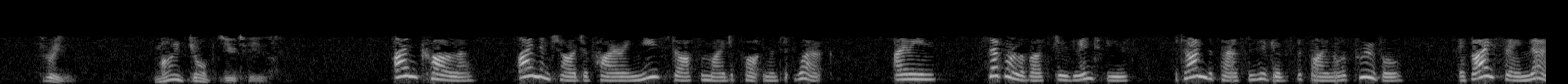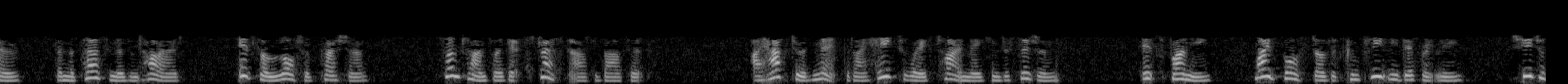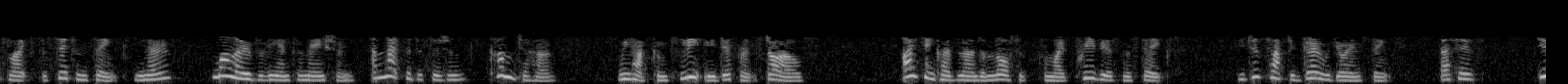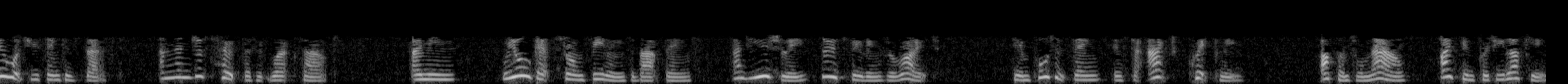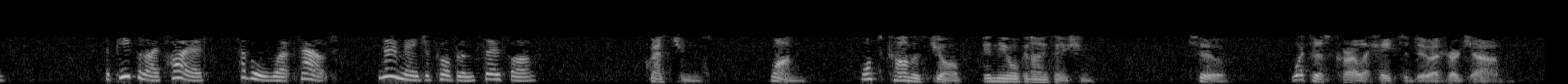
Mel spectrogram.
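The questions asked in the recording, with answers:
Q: What's Carla's job in the organization?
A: She is in charge of hiring new staff for her department

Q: What does Carla hate to do at her job?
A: Waste time making decisions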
